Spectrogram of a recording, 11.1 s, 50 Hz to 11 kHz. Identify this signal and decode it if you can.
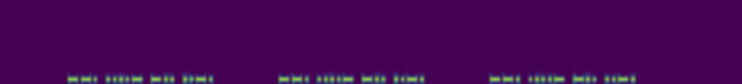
Morse code, heard as a keyed tone, about 25 wpm, 700 Hz. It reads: G4DF G4DF G4DF
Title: DXCC-100 Call Signs - 4 Characters - Repeated 3x - 25wpm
